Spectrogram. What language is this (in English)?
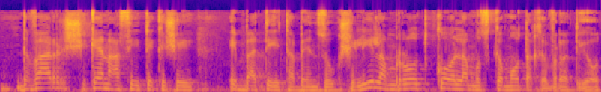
Hebrew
